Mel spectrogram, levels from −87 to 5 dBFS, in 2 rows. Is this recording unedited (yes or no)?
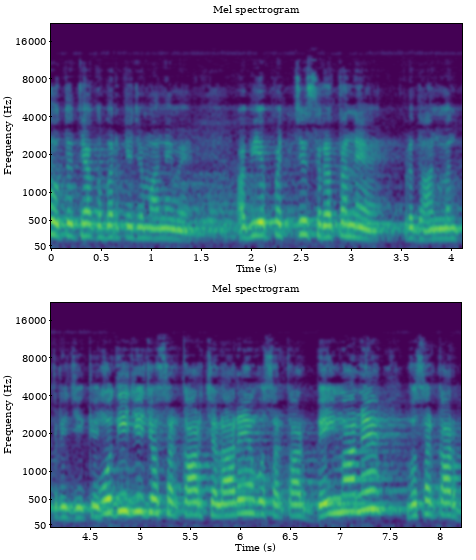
no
